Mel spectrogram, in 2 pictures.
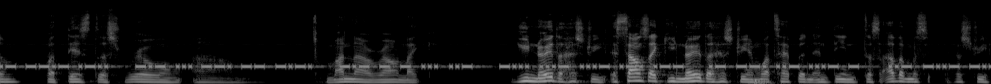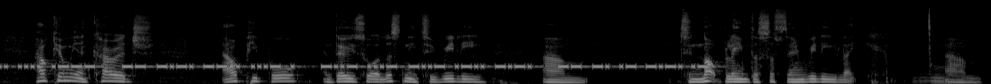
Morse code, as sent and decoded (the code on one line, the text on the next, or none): … / -.- ... --. -- -.-. / -.- - - ... ..- / -... ...- ...- .-. .-- / .- --. ..- ...- - / ..- -..- -... .... .--- / -- -.-. --.. ...- . / -..- ...- -..- .-.. -.-. / -- -. .- -.-. .-
… KSGMC KTTSU BVVRW AGUVT UXBHJ MCZVE XVXLC MNACA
